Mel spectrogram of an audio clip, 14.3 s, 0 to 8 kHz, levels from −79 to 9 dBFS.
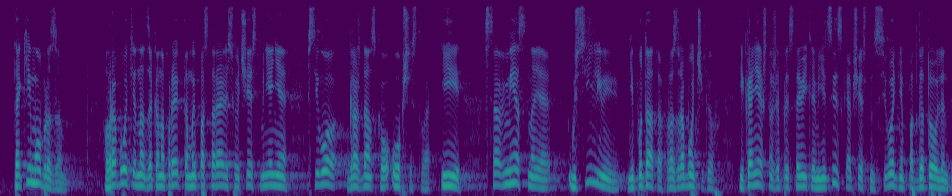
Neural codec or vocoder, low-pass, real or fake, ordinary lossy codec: autoencoder, 48 kHz, 128 numbers a frame, DAC-VAE, trained on Japanese speech; 7.2 kHz; fake; Opus, 32 kbps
